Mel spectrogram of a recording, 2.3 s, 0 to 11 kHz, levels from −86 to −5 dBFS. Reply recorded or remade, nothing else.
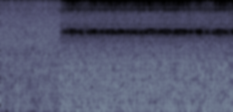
remade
